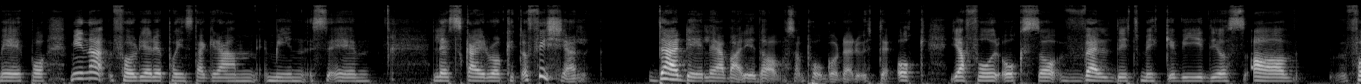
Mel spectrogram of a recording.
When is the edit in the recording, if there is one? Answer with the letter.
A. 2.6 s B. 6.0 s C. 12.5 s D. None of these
C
